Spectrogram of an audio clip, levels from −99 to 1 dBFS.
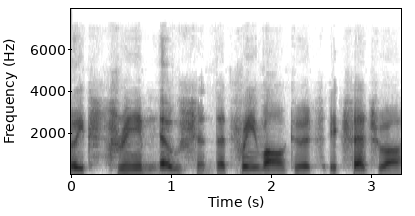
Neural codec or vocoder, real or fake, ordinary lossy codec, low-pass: codec, 16 kHz, 0.5 kbps, FunCodec, trained on LibriTTS, 25 frames a second; fake; AAC, 48 kbps; 7.2 kHz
